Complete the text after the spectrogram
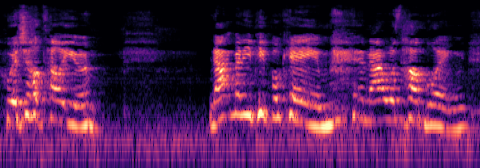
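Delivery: rueful laughing aside. Real, not acted. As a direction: laugh it off, embarrassed. Laughing about few attendees.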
